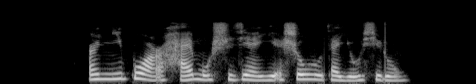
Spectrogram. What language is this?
Chinese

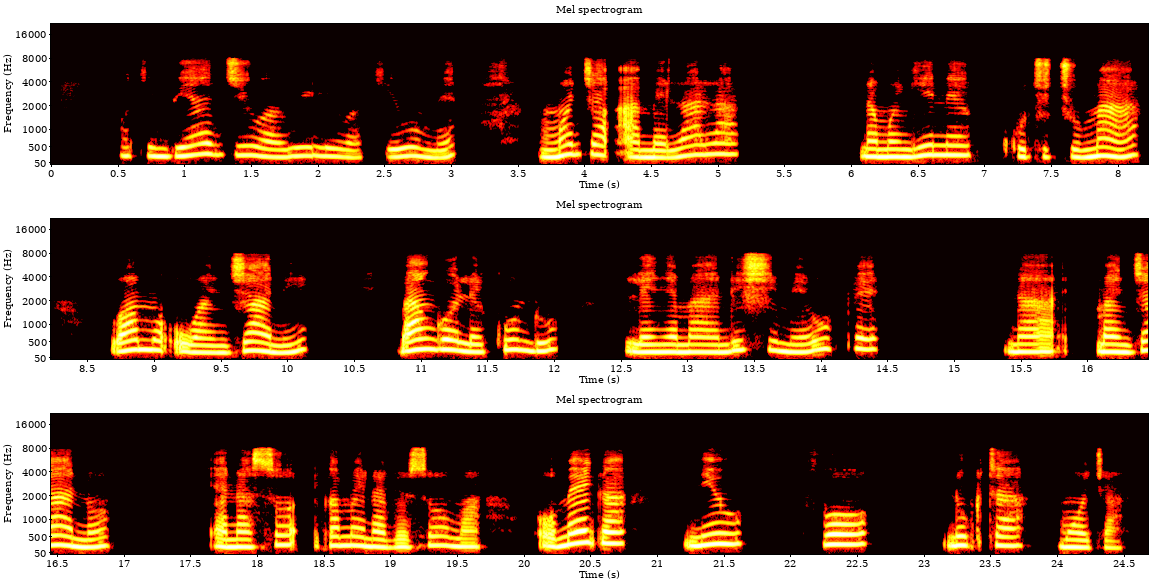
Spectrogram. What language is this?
Swahili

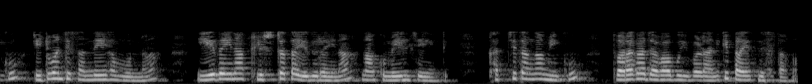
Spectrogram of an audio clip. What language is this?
Telugu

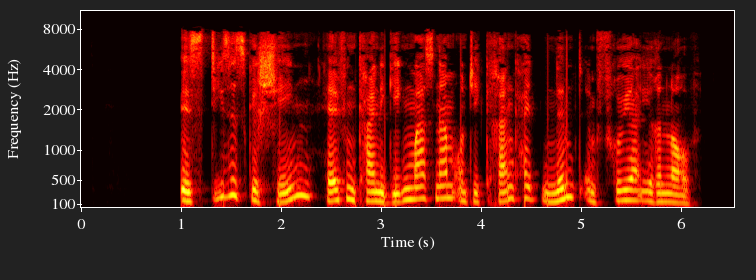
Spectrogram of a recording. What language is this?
German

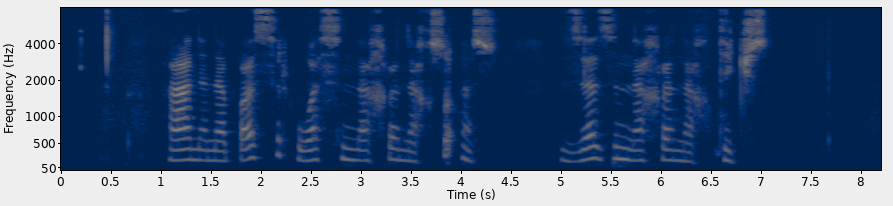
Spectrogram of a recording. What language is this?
Kabardian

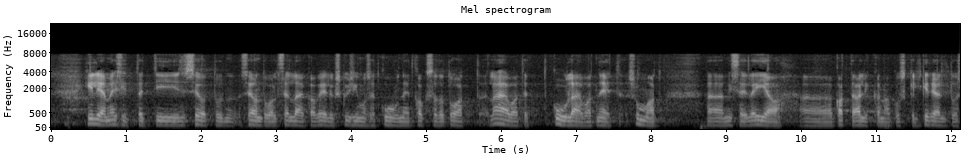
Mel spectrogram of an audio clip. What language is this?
Estonian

